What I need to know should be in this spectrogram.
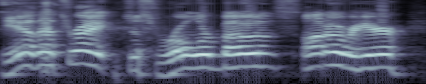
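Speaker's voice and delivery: a hint of a nasal principal; lightly voiced smug school principal. Reads principal Rooney role.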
